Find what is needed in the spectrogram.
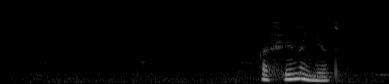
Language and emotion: Russian, neutral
